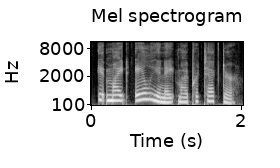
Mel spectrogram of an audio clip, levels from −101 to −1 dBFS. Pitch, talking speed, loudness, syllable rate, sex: 230 Hz, 150 wpm, -16 LUFS, 6.2 syllables/s, female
